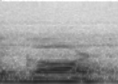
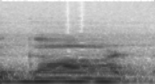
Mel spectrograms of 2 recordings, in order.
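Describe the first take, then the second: First: "God" with a rounded "o" vowel and a clear final d; British God. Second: "God" with an open "ah" vowel, like "gah"; American God. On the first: Teacher contrasts the British "God" with the American one. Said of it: "British people will say God". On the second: Teacher shows the student the American "God". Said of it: "American people, they will say God". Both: Shown as a demonstration.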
